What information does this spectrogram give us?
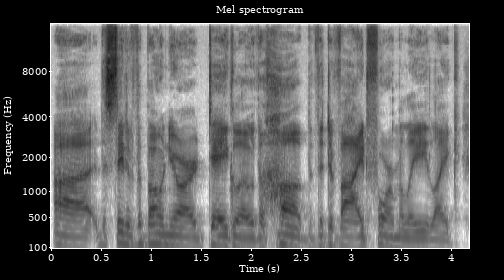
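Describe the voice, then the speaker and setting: A man's voice: on the low side, fairly even intonation, normal speed, fairly bright tone. A young American man co-hosting a podcast, reading game lore aloud with rambling, self-deprecating asides. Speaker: podcast co-host.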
